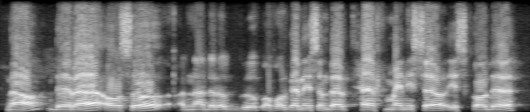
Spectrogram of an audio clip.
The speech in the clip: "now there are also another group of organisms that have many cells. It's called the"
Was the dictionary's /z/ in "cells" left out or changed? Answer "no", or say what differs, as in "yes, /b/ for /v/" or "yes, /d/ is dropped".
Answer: yes, /z/ is dropped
